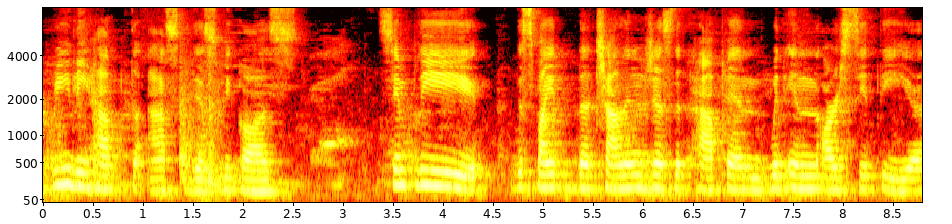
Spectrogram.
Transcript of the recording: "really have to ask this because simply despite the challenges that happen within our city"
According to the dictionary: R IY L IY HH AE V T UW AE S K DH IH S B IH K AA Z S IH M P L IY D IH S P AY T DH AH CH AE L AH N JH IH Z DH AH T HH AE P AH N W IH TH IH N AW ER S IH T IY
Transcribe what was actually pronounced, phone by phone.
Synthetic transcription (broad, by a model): R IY L IY HH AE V T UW AE S K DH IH S B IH K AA S IH M P L IY D IH S P AY T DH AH CH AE L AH N JH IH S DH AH T HH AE P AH N W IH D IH N AW ER S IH T IY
